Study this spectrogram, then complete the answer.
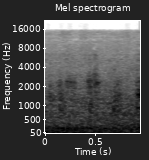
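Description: Ducks quacking on a village fish pond on a hot day, a steady, moderately close chatter of calls with no talk over it.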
